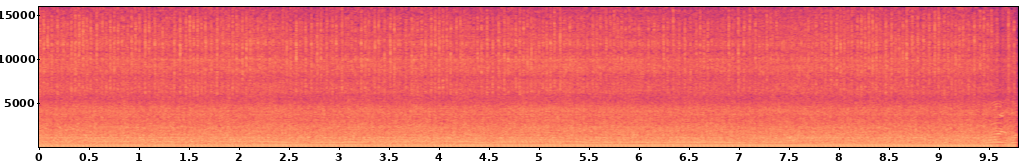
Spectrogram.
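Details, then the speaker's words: 1980s Lawn-Boy two-stroke mower after cleaning repair, previously wouldn't run after running out of fuel: steady high buzzing drone at even pitch, tach about 3480 rpm, no stumbling or hunting; fine per label, running fine. "run foreign RPM she runs 34.80 which is fine it feels like the throttle is back or at least according to the label"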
